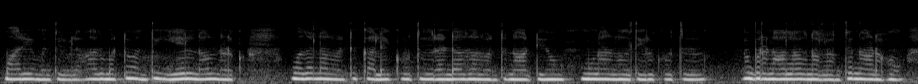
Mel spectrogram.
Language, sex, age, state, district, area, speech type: Tamil, female, 18-30, Tamil Nadu, Salem, rural, spontaneous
